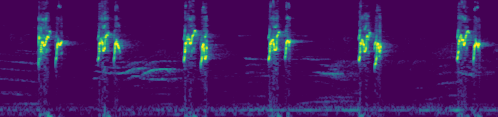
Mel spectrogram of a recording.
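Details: Long-tailed shrike (cendet or pentet) song for tutoring and luring: paired sharp, high chirps repeated about once a second, with faint soft warbling between them.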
